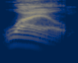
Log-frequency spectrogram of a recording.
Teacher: Y la dark L que les comentaba hace rato, una L como del español, pero con la punta de la lengua hacia atrás, retrofleja, while. No suena igual decir while que decir while.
